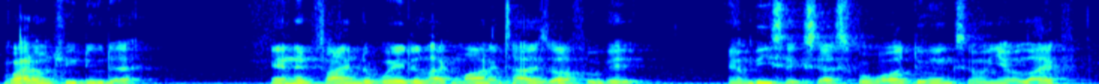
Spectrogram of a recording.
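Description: With a fairly low pitch and a somewhat breathy quality, a man speaks at a moderate pace in monotone, flat intonation amid audible room echo. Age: 20s. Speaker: podcast co-host. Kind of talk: casual chat.

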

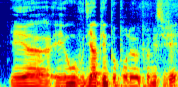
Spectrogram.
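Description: Here a man talks with a fairly low pitch. His pace is fairly slow. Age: 20s. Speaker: podcast co-host and student. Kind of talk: casual chat.

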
